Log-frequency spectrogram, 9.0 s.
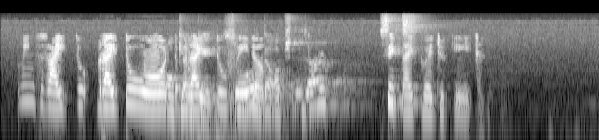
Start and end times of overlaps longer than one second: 2.5-4.2

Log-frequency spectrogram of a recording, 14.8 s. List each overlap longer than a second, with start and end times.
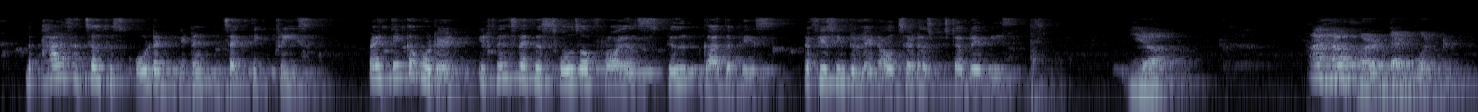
none

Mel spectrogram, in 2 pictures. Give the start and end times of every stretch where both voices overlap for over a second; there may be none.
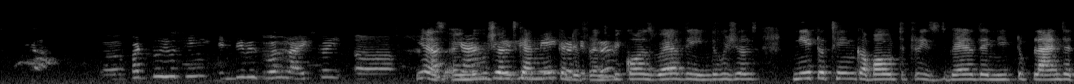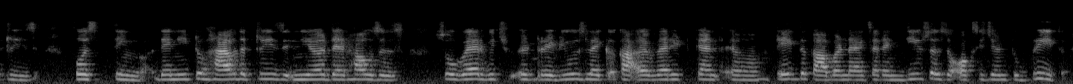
4.3-6.3

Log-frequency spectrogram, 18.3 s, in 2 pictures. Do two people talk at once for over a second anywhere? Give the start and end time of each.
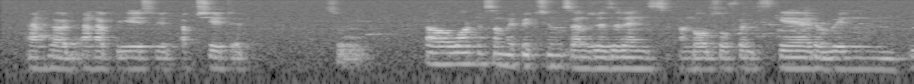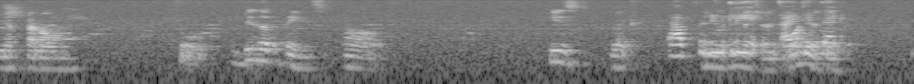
16.1-17.6

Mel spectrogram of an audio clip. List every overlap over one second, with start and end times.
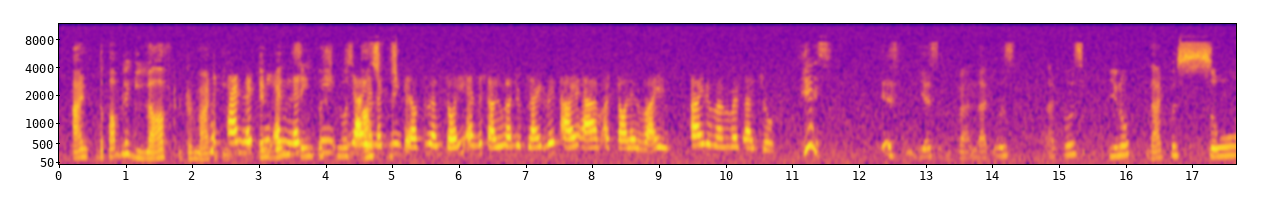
3.0-5.0

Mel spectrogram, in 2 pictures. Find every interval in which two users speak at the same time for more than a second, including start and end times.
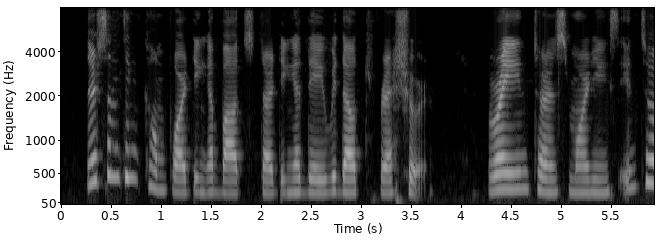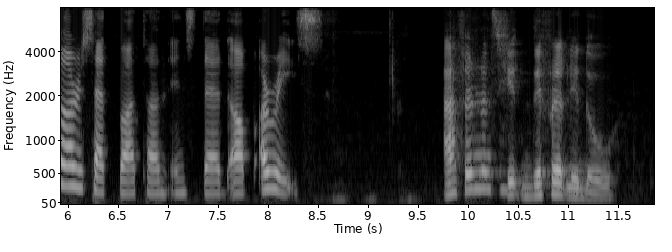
none

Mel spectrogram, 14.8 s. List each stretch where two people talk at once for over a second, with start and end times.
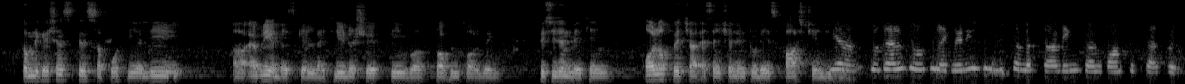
none

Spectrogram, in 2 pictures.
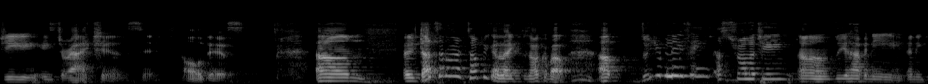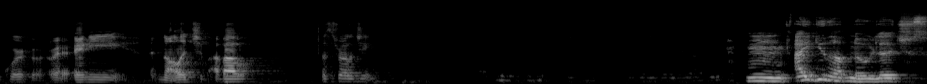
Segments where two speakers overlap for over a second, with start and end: none

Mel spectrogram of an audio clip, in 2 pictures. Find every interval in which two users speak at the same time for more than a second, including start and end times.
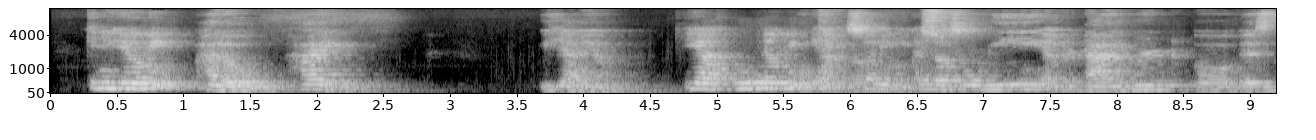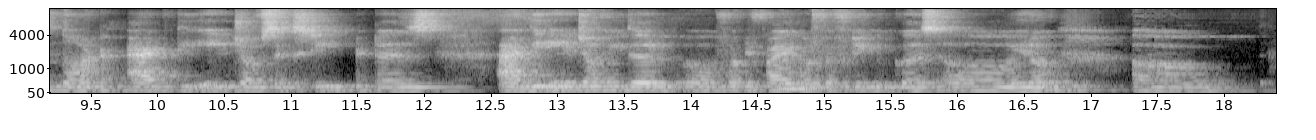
5.6-7.5

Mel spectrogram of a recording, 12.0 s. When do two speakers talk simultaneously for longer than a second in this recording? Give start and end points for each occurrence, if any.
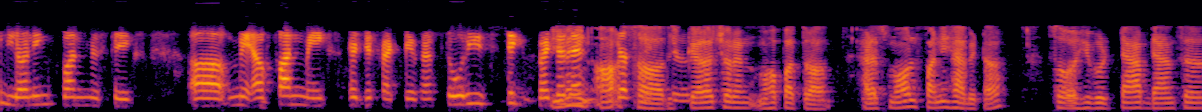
5.5-7.1

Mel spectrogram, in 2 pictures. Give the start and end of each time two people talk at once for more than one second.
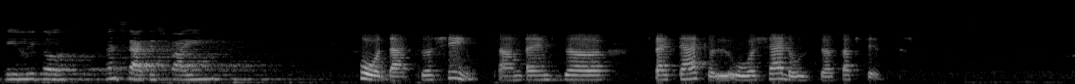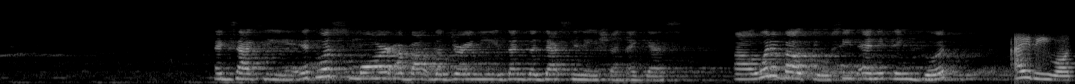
none

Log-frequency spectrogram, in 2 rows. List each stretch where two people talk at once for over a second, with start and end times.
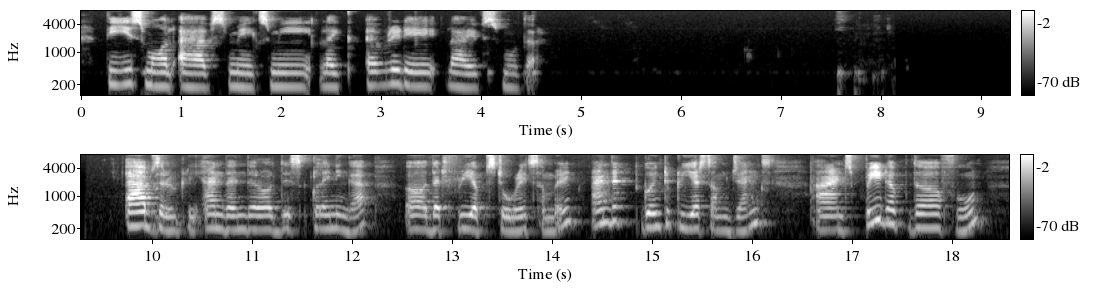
none

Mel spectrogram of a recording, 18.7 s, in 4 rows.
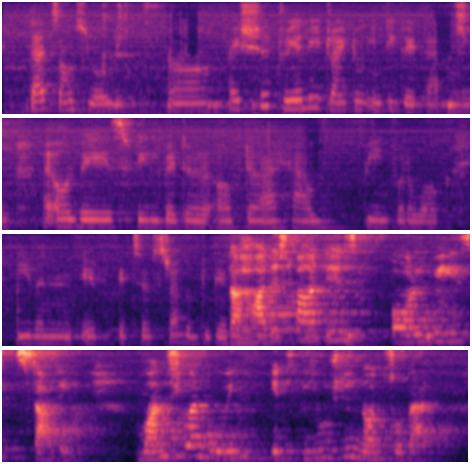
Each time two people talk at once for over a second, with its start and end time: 11.6-12.9

